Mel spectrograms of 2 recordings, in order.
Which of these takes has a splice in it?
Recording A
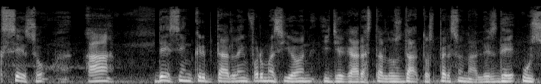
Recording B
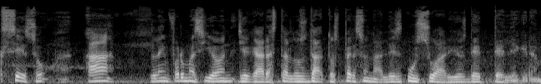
B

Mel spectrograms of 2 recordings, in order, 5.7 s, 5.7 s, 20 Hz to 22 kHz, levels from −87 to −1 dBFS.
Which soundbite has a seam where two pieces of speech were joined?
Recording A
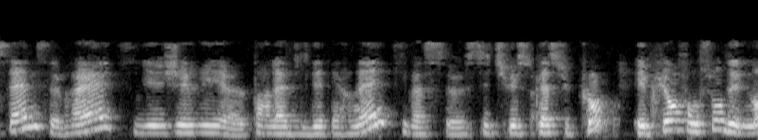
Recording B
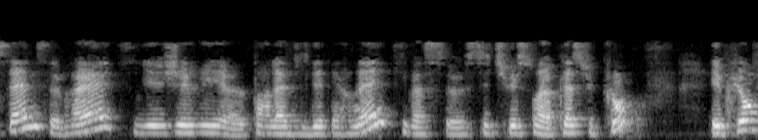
A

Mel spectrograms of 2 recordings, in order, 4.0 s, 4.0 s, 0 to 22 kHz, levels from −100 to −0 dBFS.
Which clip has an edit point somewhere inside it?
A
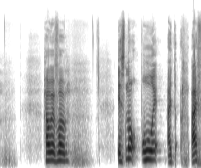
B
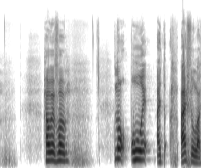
B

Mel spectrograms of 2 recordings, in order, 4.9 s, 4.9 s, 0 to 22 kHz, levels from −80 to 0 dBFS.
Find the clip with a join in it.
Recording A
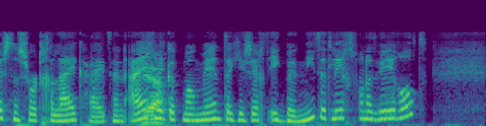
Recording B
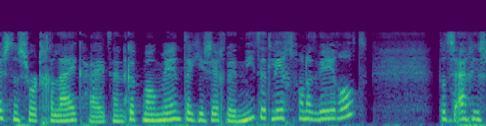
B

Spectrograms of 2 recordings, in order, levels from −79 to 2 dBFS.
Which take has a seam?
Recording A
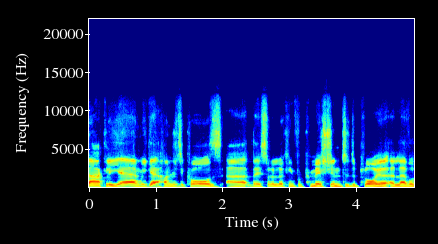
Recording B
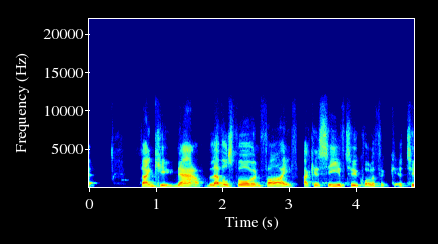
B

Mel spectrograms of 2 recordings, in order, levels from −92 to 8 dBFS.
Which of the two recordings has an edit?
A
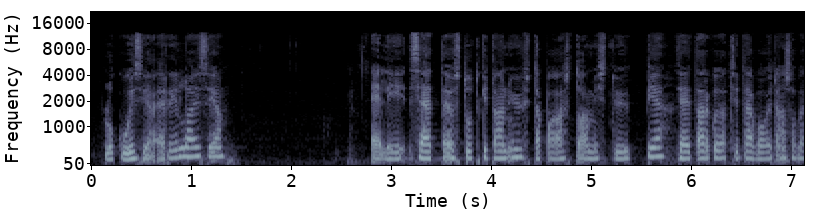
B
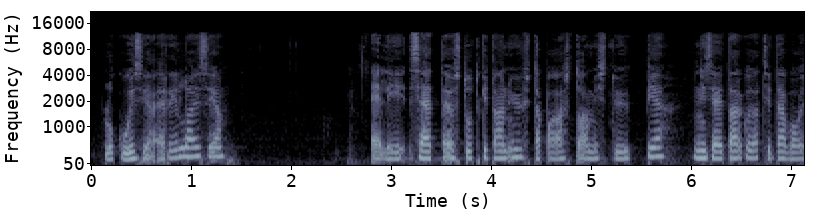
A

